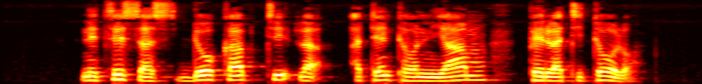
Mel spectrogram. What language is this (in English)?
Esperanto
